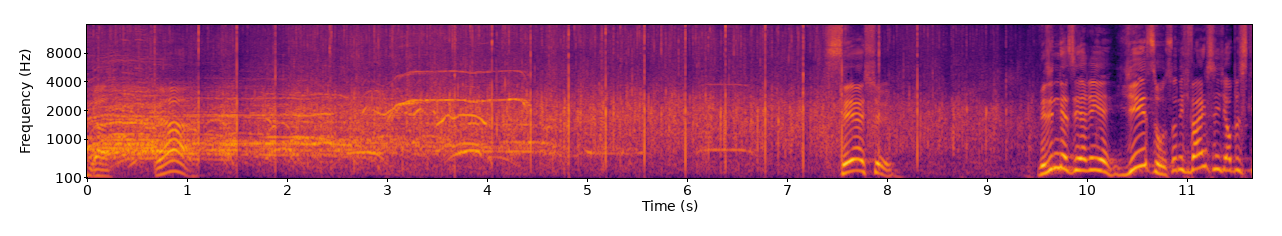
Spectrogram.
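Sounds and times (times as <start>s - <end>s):
crowd whooping: 0.0s - 6.9s
live crowd applauding a band: 0.0s - 10.0s
speech: 0.2s - 1.2s, 7.6s - 8.2s, 9.5s - 11.6s
crowd high whistles: 3.0s - 4.6s.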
